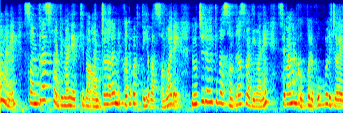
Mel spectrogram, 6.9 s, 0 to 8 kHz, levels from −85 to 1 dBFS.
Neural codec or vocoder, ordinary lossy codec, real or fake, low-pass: codec, 32 kHz, 1.9 kbps, SNAC; none; fake; 7.2 kHz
